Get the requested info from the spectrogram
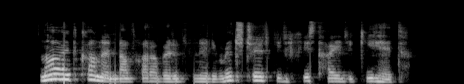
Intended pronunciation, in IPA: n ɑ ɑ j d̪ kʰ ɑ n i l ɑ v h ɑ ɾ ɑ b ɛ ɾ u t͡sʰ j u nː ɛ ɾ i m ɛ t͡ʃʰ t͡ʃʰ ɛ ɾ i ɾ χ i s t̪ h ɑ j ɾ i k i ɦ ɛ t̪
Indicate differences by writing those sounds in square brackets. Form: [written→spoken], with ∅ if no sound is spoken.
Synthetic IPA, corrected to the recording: n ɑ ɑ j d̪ kʰ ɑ n [i→ɛ] l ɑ v h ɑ ɾ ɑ b ɛ ɾ u t͡sʰ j u nː ɛ ɾ i m ɛ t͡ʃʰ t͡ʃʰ ɛ ɾ i ɾ χ i s t̪ h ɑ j ɾ i k i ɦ ɛ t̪

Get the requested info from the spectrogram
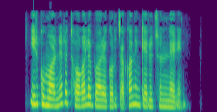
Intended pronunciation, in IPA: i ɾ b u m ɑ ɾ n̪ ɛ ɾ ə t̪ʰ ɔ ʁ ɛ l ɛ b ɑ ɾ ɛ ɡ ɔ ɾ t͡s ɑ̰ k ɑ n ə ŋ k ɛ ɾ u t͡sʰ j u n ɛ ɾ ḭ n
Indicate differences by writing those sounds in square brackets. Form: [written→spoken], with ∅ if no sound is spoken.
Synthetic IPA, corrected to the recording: i ɾ [b→ɡ] u m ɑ ɾ n̪ ɛ ɾ ə t̪ʰ ɔ ʁ ɛ l ɛ b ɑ ɾ ɛ ɡ ɔ ɾ t͡s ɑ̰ k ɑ n ə ŋ k ɛ ɾ u t͡sʰ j u [n→nː] ɛ ɾ ḭ n

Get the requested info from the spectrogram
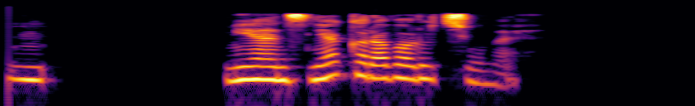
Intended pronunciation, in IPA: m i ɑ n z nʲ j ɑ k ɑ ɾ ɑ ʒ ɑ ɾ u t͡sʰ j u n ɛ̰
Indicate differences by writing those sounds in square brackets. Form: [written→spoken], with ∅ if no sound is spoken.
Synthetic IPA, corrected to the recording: m i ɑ n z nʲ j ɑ k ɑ ɾ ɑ [ʒ→v] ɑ ɾ u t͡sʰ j u n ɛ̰

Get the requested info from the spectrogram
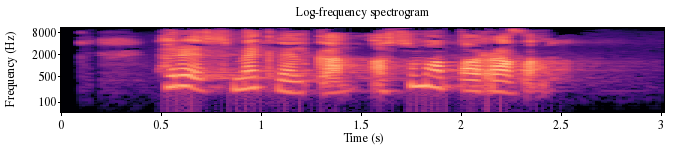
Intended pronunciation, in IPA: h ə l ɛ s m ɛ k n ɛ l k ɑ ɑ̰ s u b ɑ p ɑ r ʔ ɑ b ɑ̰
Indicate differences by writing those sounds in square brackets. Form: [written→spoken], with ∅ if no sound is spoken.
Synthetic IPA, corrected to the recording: h ə [l→ɾ] ɛ s m ɛ k n ɛ l k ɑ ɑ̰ s u [b→m] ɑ p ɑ r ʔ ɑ [b→v] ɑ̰

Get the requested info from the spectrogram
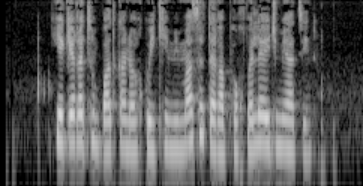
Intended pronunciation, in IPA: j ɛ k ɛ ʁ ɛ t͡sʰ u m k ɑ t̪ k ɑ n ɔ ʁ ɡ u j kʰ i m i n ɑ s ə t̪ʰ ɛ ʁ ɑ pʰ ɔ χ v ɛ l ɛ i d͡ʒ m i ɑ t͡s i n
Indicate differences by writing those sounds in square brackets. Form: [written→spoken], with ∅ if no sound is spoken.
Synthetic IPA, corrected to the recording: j ɛ k ɛ ʁ ɛ t͡sʰ u m [k→p] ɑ t̪ k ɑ n ɔ ʁ ɡ u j kʰ i m i [n→m] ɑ s ə [t̪ʰ→t̪] ɛ ʁ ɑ pʰ ɔ χ v ɛ l ɛ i d͡ʒ m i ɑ t͡s i n

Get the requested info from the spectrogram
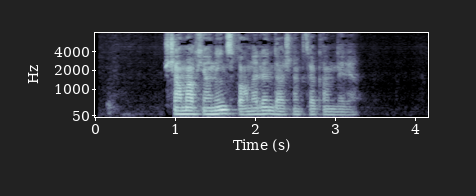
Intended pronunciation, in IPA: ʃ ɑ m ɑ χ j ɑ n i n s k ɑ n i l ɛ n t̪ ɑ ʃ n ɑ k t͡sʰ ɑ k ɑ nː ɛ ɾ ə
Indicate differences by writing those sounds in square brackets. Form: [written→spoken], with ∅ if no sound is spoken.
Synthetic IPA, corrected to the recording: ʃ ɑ m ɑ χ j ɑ n i n s [k→p] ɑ n [i→ɛ] l ɛ n [t̪→d̪] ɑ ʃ n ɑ k t͡sʰ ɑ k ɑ nː ɛ ɾ ə

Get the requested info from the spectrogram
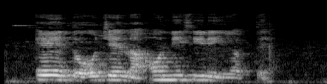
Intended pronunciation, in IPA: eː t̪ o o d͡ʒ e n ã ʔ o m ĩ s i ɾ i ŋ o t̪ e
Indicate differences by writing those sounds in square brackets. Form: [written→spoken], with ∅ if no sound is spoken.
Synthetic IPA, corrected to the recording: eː [t̪→d̪] o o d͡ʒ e n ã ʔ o [m→n] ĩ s i ɾ i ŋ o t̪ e

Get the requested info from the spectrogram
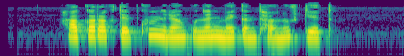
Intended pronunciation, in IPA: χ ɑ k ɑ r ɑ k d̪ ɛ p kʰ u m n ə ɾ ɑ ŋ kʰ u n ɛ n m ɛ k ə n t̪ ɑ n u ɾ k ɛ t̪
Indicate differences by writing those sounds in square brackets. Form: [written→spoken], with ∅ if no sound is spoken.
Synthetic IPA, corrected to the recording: [χ→h] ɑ k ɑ r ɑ k d̪ ɛ p kʰ u m n ə ɾ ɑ ŋ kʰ u n ɛ n m ɛ k ə n [t̪→t̪ʰ] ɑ n u ɾ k ɛ t̪

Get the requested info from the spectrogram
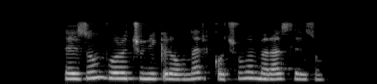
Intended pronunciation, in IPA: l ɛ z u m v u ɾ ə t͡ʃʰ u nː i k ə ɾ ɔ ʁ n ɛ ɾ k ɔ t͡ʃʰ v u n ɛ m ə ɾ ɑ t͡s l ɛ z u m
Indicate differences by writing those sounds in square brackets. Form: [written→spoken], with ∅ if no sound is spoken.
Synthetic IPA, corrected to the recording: l ɛ z u m v [u→ɔ] ɾ ə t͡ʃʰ u [nː→n] i k ə ɾ ɔ ʁ n ɛ ɾ k ɔ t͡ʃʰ v u [n→m] ɛ m ə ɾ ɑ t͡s l ɛ z u m

